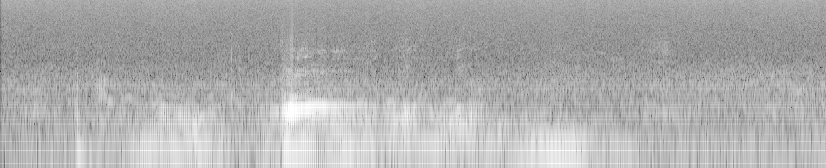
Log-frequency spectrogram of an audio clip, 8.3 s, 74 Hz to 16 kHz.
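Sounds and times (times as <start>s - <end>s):
one-humped camel at Nyíregyháza zoo: 0.0s - 8.2s.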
